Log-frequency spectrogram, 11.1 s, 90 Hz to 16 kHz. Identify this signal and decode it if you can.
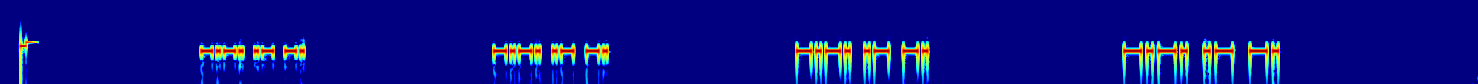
Morse code, heard as a keyed tone, about 37 wpm, 700 Hz. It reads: CAN CAN CAN CAN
